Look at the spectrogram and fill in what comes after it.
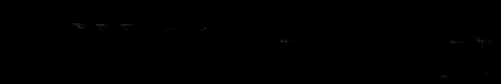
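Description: Faint birdsong: short, high chirps that slide downward, coming in small quick runs over a quiet background.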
